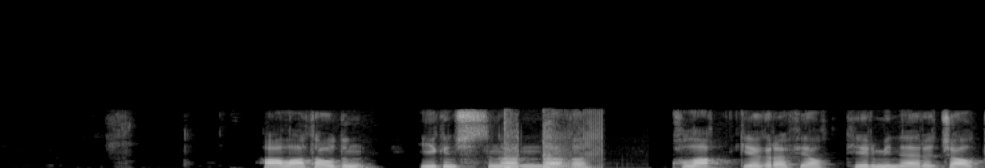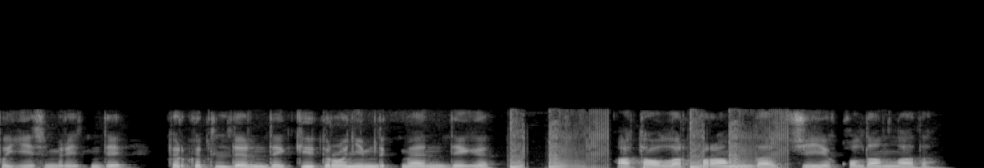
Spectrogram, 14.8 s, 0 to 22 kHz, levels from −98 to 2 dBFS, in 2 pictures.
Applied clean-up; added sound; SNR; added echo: none; Fart; 6 dB; none.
